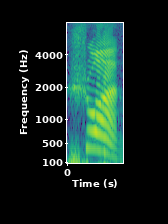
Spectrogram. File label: "shuan4", mandarin, female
